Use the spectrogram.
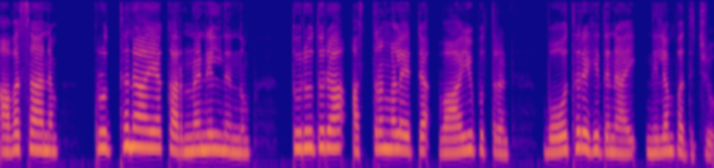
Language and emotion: Malayalam, neutral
